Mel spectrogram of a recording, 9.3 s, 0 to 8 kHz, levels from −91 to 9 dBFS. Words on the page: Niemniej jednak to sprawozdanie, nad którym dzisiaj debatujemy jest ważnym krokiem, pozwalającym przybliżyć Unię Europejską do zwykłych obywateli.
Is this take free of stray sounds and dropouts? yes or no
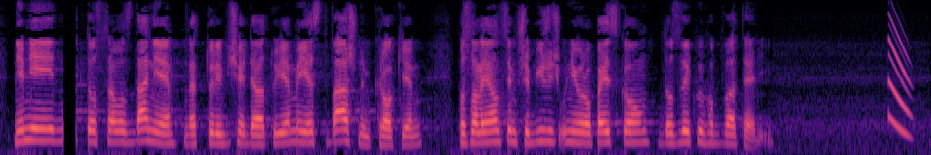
no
